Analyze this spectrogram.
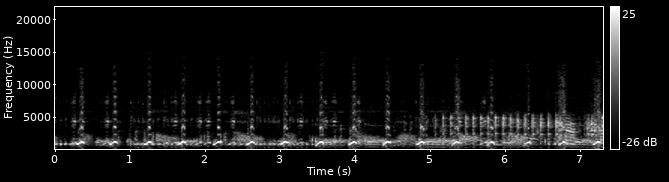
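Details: White-breasted waterhen calling as a lure. A monotonous series of short curved mid-pitched notes repeats around twice per second, accompanied by snapping clicks and a thick wash of higher, rougher calls toward the end.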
